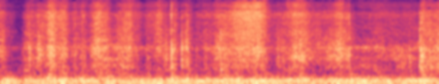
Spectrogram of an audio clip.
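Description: Faint scratchy rustling of a bootlace being pulled loose through the metal eyelets of a lace-up boot, with a few small clicks.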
